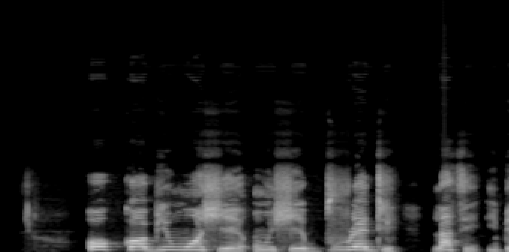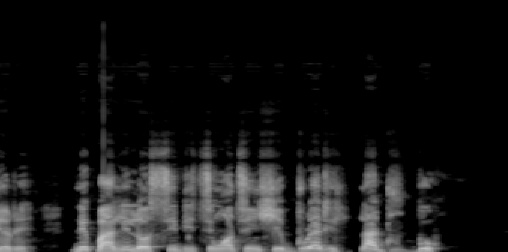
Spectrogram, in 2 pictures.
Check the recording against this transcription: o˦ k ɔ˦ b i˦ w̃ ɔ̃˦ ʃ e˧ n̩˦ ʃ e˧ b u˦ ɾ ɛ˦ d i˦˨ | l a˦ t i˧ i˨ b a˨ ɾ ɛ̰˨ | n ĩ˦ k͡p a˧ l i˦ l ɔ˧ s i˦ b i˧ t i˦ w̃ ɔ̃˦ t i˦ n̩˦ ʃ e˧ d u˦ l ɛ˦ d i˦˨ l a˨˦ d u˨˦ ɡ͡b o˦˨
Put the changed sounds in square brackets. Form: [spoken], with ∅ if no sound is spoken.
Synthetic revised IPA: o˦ k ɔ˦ b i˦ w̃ ɔ̃˦ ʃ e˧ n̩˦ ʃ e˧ b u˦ ɾ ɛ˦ d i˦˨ | l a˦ t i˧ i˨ b [ɛ˨] ɾ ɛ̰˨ | n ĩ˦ k͡p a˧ l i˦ l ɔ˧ s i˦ b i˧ t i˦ w̃ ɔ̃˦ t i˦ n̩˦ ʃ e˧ [b] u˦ [ɾ] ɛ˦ d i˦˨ l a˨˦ d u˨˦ ɡ͡b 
